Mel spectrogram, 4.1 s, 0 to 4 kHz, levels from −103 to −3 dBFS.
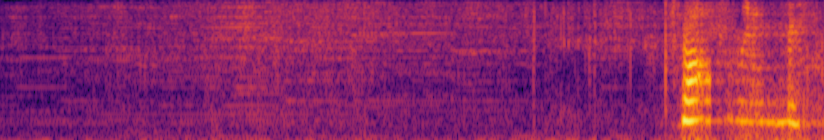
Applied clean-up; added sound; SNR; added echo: neural separator model SepFormer WHAMR!.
